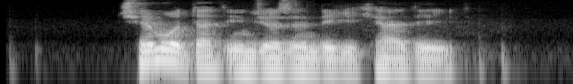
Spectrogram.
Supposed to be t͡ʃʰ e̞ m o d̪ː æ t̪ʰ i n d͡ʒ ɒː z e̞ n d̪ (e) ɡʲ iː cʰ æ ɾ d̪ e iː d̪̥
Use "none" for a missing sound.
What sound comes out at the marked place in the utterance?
e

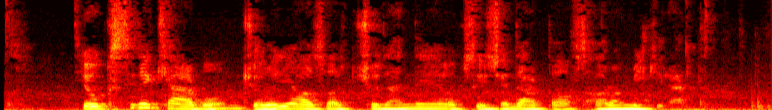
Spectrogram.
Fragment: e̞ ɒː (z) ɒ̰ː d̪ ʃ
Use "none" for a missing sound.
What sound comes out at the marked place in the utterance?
z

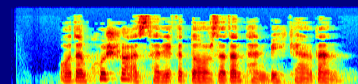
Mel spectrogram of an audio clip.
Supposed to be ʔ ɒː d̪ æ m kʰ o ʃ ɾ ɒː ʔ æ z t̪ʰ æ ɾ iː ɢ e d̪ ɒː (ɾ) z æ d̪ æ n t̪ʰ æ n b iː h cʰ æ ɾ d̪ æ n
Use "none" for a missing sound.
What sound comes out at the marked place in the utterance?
ɾ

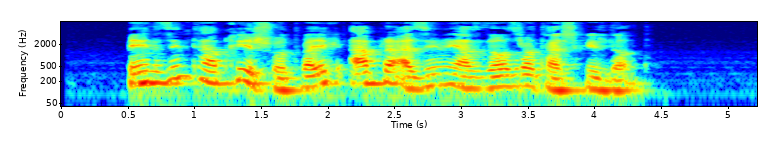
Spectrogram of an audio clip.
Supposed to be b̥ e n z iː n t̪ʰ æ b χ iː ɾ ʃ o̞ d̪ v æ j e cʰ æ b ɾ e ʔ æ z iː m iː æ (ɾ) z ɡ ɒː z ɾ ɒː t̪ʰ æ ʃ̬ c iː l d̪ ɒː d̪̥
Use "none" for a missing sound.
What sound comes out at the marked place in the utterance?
none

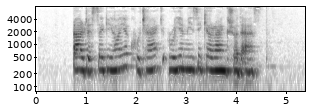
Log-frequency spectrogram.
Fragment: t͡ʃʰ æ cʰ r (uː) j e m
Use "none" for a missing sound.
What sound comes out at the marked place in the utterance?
uː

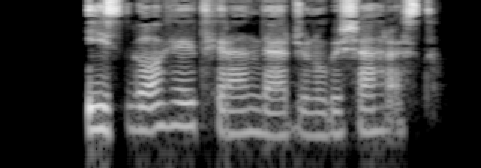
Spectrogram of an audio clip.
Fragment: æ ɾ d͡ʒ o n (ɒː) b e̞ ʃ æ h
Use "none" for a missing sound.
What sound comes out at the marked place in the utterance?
uː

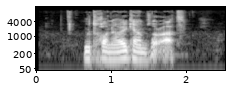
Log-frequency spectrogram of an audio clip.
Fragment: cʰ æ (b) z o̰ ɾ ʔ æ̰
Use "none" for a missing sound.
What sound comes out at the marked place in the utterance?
m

